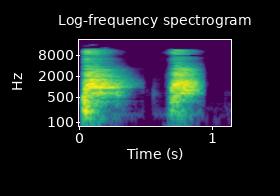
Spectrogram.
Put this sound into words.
Dog bark
A rescue mutt named Bristol.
